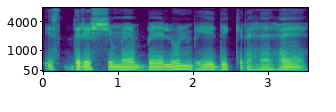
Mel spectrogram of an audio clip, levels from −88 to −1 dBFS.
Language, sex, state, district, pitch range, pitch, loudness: Hindi, male, Jharkhand, Palamu, 105-115 Hz, 110 Hz, -18 LUFS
